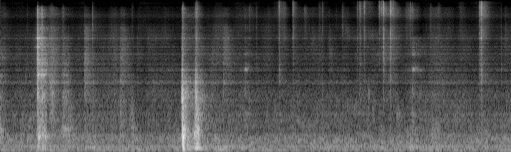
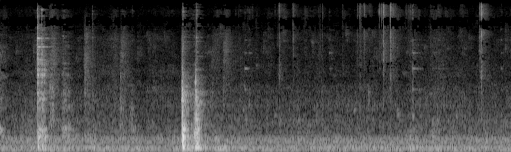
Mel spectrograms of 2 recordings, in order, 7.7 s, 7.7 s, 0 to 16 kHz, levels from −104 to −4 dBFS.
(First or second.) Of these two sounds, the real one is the second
